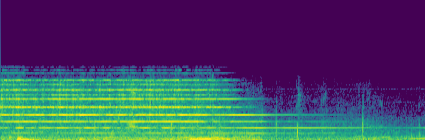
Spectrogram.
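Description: A steady, high buzzer-like tone with overtones sounds for about two and a half seconds, then fades out, as the session is closed. A thump comes just after it starts.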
